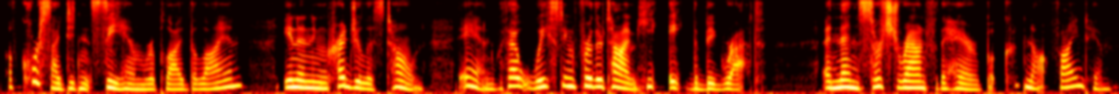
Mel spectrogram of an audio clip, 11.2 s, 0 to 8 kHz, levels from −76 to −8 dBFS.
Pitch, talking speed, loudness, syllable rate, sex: 195 Hz, 190 wpm, -18 LUFS, 4.8 syllables/s, female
